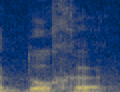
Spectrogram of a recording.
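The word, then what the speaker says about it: दुःख: रही है, तो ये दुह नहीं होगा, ये दू ही होगा, क्योंकि आखिरी में दो बिंदी लगती है तो हा का उच्चारण होगा, ये हमेशा आप ध्यान रखिए।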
